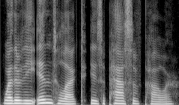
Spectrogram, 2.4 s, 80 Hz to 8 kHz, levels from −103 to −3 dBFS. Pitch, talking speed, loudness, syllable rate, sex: 200 Hz, 175 wpm, -18 LUFS, 5.8 syllables/s, female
